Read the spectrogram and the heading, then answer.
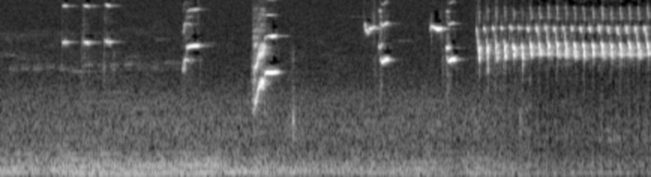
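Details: Timbrado canary singing during a training session: scattered short whistled notes and sweeping chirps, then a fast rolling trill of rapid high notes from about four seconds on, over a faint low hum.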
